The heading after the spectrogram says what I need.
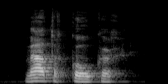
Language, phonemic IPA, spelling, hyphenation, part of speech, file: Dutch, /ˈʋatərˌkokər/, waterkoker, wa‧ter‧ko‧ker, noun, Nl-waterkoker.ogg
- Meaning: kettle (A vessel for boiling water for tea; a teakettle.)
